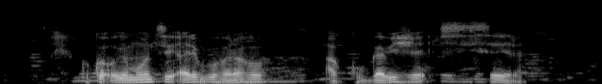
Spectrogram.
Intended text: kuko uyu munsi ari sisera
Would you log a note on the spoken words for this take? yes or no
yes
